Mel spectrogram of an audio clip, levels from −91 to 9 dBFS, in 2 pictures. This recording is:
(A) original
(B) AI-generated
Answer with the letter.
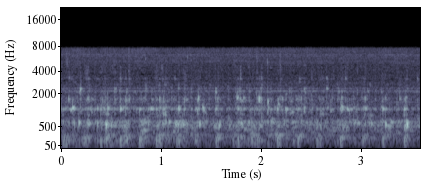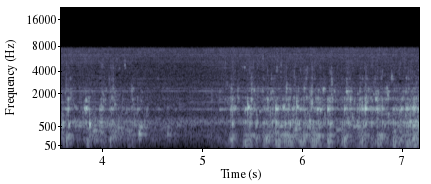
A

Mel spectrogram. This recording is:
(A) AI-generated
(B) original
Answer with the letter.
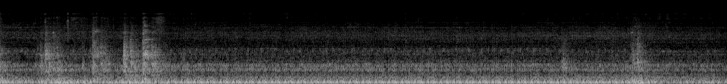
B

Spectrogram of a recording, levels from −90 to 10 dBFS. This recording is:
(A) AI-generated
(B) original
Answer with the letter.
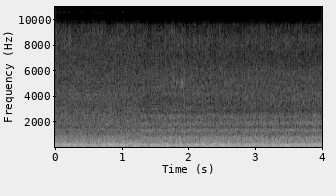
A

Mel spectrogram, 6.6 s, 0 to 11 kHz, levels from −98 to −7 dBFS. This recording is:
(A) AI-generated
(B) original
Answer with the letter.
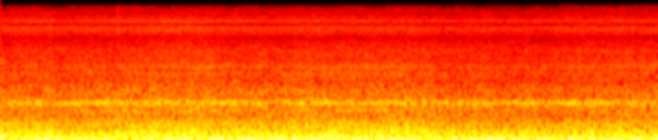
A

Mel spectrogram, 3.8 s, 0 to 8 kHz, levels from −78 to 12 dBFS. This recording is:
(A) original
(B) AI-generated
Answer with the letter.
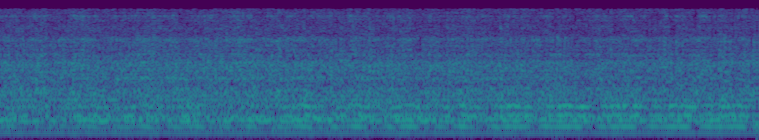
A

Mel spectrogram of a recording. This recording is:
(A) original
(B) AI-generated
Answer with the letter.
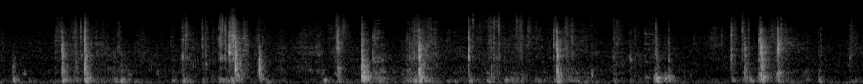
B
